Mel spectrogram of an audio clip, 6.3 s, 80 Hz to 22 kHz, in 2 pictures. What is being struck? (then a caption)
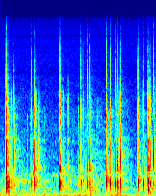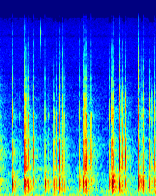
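Small cardboard box. A small, hollow black cardboard earbuds box is held and tapped with long nails. Quick clusters of short, crisp clicks and hollow knocks with a mid-low body around 360 Hz and bright nail edges die away almost instantly, with a faint low hum underneath.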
